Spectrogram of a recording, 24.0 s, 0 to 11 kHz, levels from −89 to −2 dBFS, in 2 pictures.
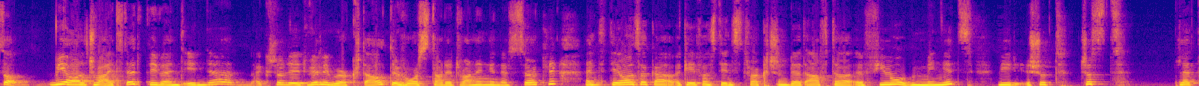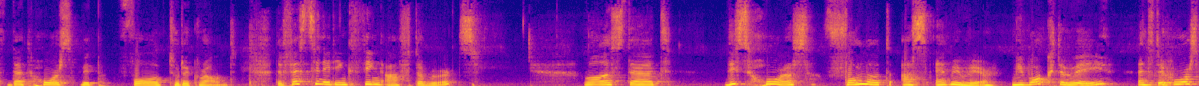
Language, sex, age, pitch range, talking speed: English, female, 50-69, 195-255 Hz, 155 wpm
